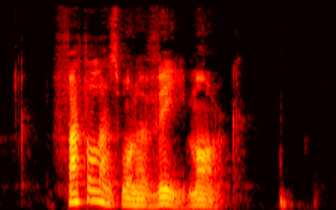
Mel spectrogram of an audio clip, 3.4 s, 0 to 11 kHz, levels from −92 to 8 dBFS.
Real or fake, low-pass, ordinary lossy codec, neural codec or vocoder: real; 9.9 kHz; AAC, 64 kbps; none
